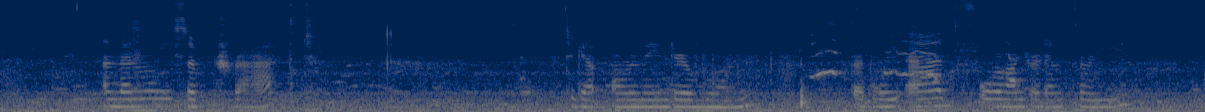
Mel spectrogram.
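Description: A young boy speaks calmly nearby.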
